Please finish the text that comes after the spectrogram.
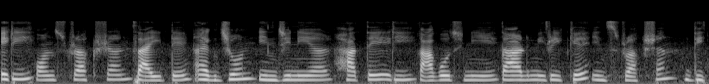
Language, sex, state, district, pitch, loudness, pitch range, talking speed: Bengali, female, West Bengal, Kolkata, 210 Hz, -18 LUFS, 205-225 Hz, 110 wpm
